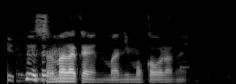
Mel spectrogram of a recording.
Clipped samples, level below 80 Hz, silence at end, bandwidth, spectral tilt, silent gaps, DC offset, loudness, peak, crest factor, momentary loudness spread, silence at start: under 0.1%; -72 dBFS; 0.55 s; 11.5 kHz; -5.5 dB/octave; none; under 0.1%; -22 LUFS; -2 dBFS; 22 dB; 17 LU; 0.05 s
